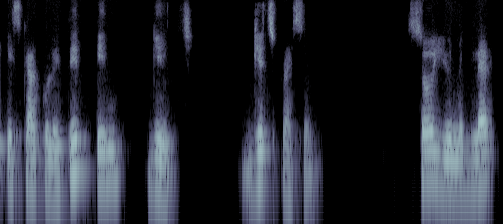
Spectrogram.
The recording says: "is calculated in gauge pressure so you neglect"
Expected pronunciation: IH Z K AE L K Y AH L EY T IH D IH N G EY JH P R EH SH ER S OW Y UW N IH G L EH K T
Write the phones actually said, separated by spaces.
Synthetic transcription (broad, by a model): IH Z K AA L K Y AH L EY T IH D IH N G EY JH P R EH S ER S OW Y UW N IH G L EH K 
